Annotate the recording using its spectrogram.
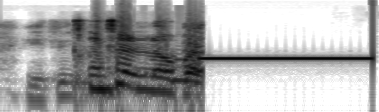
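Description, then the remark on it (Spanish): A person speaks briefly, then a steady, loud censor beep cuts in over a person's name at a single pitch, holds for just under a second, and stops abruptly with a faint click. “obviamente voy a, voy a poner un, pitido en su nombre porque si no la gente va a buscar.”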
